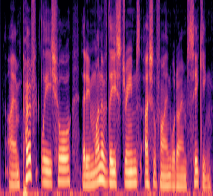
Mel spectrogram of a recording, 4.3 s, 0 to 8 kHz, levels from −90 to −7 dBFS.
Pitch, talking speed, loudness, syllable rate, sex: 125 Hz, 240 wpm, -18 LUFS, 6.0 syllables/s, male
